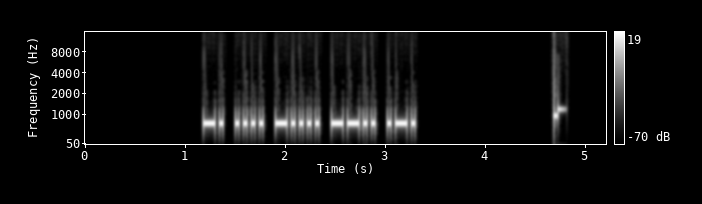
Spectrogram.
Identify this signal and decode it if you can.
Morse code, heard as a keyed tone, about 30 wpm, 700 Hz. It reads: NH6ZR
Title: USA Call Signs - 5 Characters - 2x Character Spacing - 30wpm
